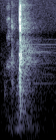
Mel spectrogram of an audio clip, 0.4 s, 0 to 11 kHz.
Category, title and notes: Sound effects > Objects / House appliances
door sauna open1
Sauna door being opened. Recorded with my phone.
sauna, opening, wooden, door, open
